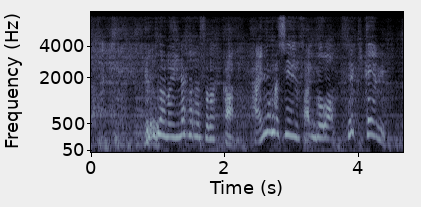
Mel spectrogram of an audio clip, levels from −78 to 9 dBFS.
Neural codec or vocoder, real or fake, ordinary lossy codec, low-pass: codec, 24 kHz, 1 kbps, SNAC; fake; none; 7.2 kHz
